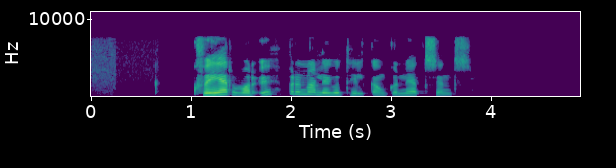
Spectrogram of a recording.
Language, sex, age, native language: Icelandic, female, 30-39, Icelandic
